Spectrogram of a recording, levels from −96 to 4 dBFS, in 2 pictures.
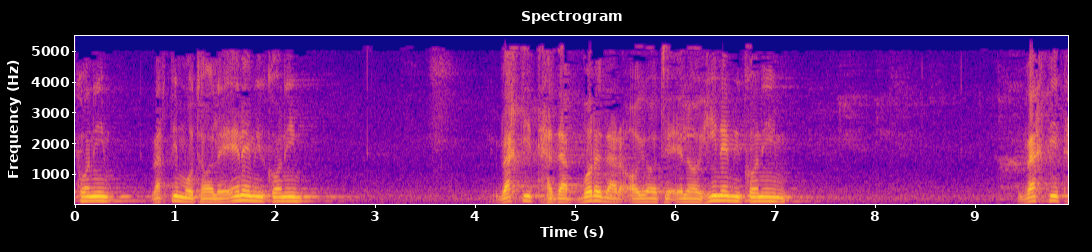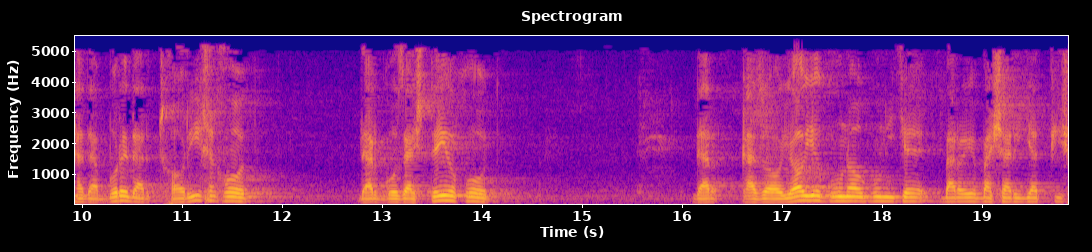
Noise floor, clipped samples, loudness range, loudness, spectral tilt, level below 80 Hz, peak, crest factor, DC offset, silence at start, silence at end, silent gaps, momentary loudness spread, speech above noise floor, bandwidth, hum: -46 dBFS; under 0.1%; 5 LU; -15 LUFS; -8.5 dB/octave; -52 dBFS; 0 dBFS; 16 dB; under 0.1%; 0 s; 0 s; none; 11 LU; 32 dB; 5.4 kHz; none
